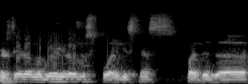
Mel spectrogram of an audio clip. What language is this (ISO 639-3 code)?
lit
